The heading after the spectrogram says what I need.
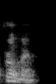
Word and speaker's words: promène: The second e is not pronounced, so we put a grave accent on the first e. Je me promène.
